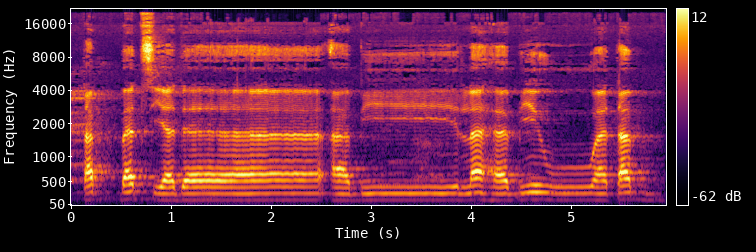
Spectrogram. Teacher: tetapi yang betul membaca Qalqalah itu harus cepat harus cepat sehingga menghasilkan pantulan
